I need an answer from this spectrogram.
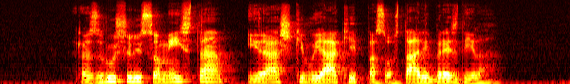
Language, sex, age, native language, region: Slovenian, male, 18-29, Slovenian, Gorenjska region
